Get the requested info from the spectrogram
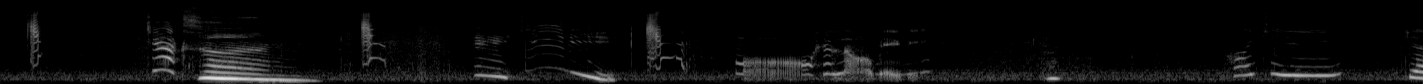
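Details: Indoors, a cat meows repeatedly: a long, loud, downward-sliding meow, then shorter wavering and rising meows spaced a few seconds apart, while a person talks between the calls.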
